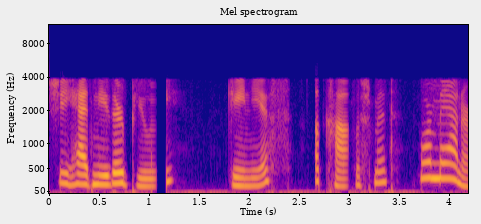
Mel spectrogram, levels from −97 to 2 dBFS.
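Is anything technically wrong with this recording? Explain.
Yes. Packet loss with pitch repetition occurs at 1.02–1.17 s (150 ms) and at 2.94–2.99 s (50 ms). The receiver loops the last pitch period to bridge each gap. This gives a held, buzzy tone that fades, where a plain dropout would give abrupt silence.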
